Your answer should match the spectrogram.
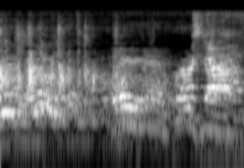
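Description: Indistinct voices speaking, with no clear words.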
